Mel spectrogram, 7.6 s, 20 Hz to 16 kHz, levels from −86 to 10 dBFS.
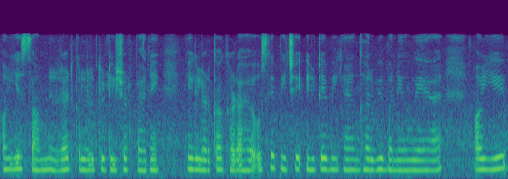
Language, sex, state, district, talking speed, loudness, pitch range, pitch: Hindi, female, Haryana, Jhajjar, 190 wpm, -17 LUFS, 210-225 Hz, 220 Hz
